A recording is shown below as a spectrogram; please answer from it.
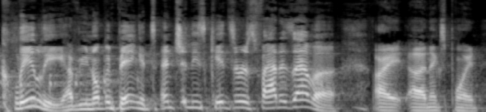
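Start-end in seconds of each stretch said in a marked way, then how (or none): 0.0-3.4 pitched way up, incredulous and exasperated; high, disbelieving "clearly" aimed at Ben Stiller; high exasperated retort. Retold or imitated. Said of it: "I'm like".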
